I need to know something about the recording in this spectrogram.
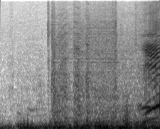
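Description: A Fiat Panda's engine starting about half a second in and then running with a loud, low rumble, followed near the end by a shout of "Yeah!" at the car starting.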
